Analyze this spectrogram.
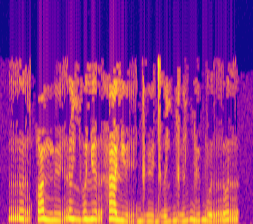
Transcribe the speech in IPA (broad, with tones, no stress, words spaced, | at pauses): rʊ˥˨rqʷɛ˧˥˧ my˨˩rə˥˨ʎ ʊ˧˥˧lʲə˥˨rha˥˨lʲ y˨˩rɡʱy˨˩dʱə˩˥ʎ ɡʱy˩˥ʎby˩˥bʊ˨˩rʊ˧˥˧r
